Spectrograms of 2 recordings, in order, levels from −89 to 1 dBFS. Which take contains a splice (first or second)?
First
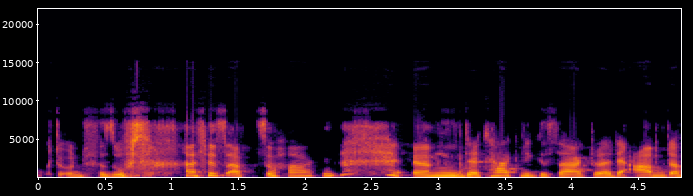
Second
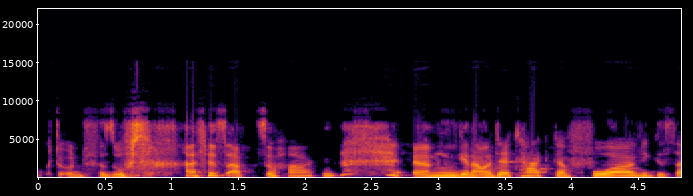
first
